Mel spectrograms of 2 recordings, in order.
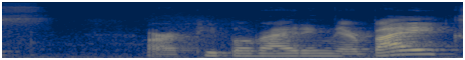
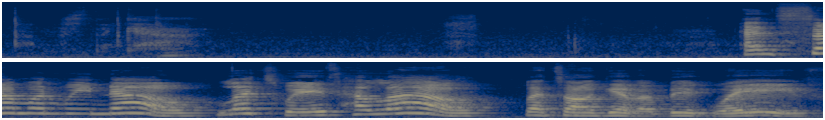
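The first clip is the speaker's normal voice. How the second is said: put-on reading to children; 3 semitones higher than usual. Teacher reads picture book to children.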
